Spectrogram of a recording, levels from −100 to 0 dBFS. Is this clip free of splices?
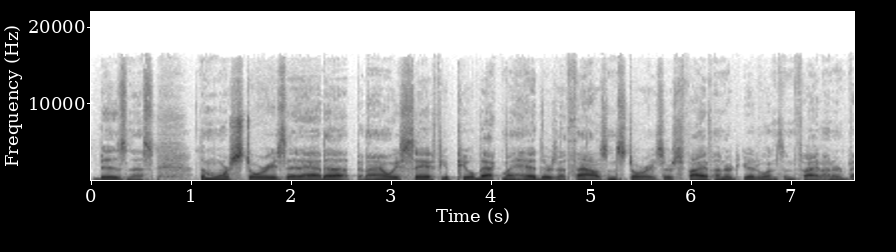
yes; 0 cuts

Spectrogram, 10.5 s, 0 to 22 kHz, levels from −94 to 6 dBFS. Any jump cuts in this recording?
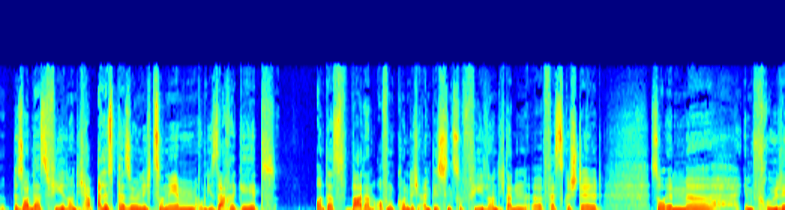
yes; 3 cuts; at 1.3 s, 2.6 s, 6.7 s

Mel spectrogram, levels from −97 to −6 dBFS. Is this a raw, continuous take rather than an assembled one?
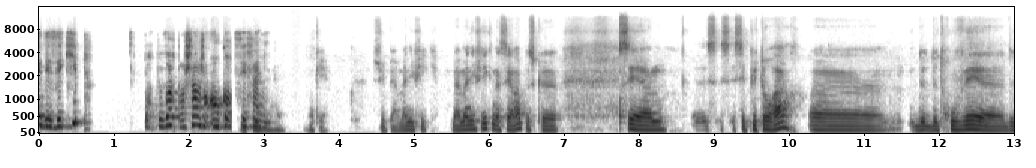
no; 3 cuts; at 1.9 s, 2.6 s, 7.7 s

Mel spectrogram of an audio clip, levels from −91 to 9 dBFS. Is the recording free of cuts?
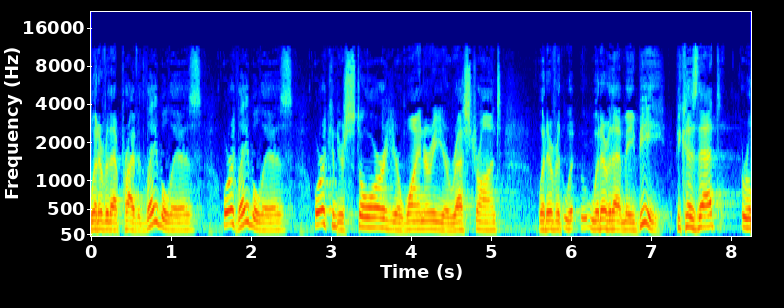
no; 4 cuts; at 1.8 s, 3.1 s, 5.9 s, 7.3 s

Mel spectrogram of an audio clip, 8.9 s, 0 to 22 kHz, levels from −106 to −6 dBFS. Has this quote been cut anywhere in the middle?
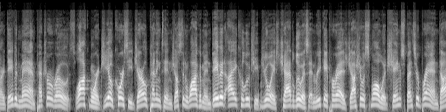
yes; 2 cuts; at 5.2 s, 8.0 s

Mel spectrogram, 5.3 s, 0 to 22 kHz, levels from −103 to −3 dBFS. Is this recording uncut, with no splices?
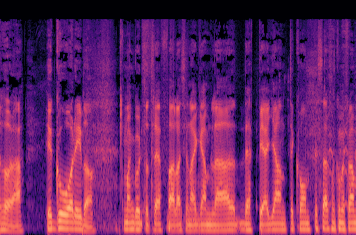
no; 2 cuts; at 1.2 s, 2.1 s

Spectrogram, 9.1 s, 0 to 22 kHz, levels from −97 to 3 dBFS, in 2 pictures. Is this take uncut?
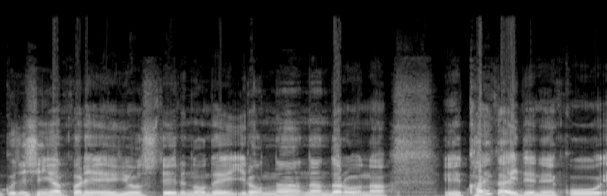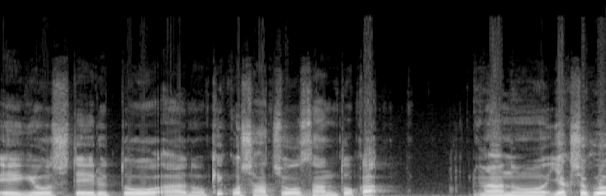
no; 1 cut; at 3.5 s

